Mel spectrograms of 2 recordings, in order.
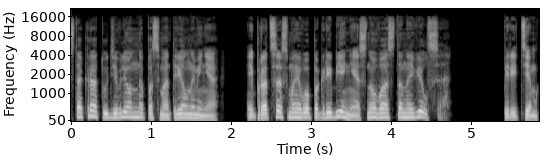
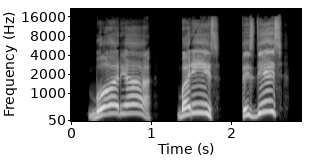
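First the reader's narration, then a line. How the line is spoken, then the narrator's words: Shouted. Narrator (Russian): крикнул Дмитрий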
